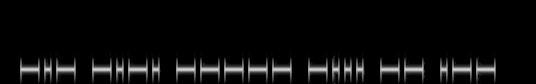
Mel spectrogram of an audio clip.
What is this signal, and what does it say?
Morse code, heard as a keyed tone, about 21 wpm, 700 Hz. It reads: KC0BMW
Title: USA Callsign DE Callsign - 6 Characters - 20wpm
